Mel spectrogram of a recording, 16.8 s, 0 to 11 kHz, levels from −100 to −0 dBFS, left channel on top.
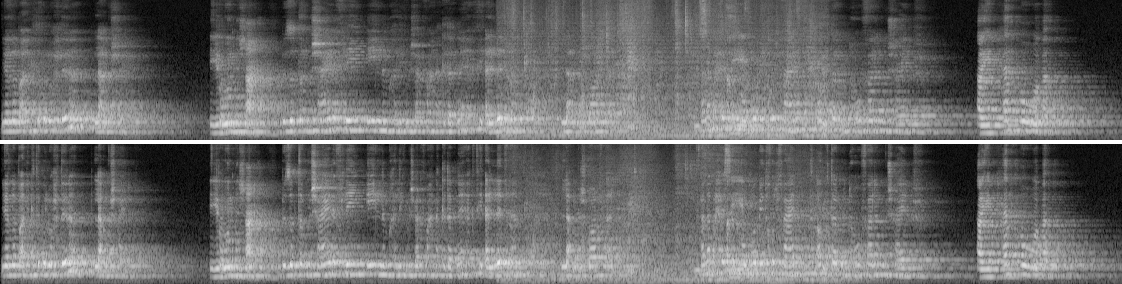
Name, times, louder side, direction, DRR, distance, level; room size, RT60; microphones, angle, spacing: voice 1, 0.0-2.0 3.3-3.6 4.2-9.2 10.4-13.8, right 1 dB, 75° right, 3 dB, 4.7 m, -22 dB
voice 2, 3.1-3.9 10.9-11.2 14.6-15.8, equal, 20° right, 1 dB, 3.4 m, -21 dB
sound 1, 7.4-12.4, left 2 dB, 70° left, 3.3 m, -31 dB
28.5 x 24.5 x 5.8 m, 2.3 s
head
